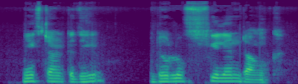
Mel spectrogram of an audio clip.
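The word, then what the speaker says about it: vielen Dank: Next আরেকটা দেখি, এটা হলো ফিলেন ডাঙ্ক। বিয়ের উচ্চারণ এফ এর মতো, এটাকে ফাও বলা হয়।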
